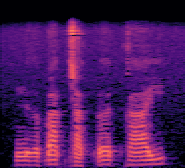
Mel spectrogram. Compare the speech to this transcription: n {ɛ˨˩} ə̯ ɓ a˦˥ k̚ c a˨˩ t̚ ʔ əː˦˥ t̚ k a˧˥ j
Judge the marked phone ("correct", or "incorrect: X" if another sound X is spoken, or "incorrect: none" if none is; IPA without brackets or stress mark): incorrect: ɨ˨˩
